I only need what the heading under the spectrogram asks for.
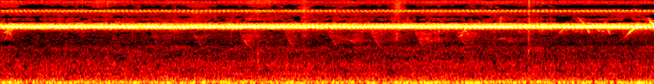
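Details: Cicadas singing in the morning in nature: a steady, unbroken high-pitched hum with a fainter, higher shimmering tone above it, over a constant low rumbling background and faint scattered ticks.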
